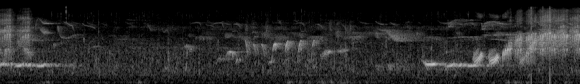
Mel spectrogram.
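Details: White-browed scimitar babbler calling in forest, giving quick low bubbling note series at the start and again near the end, while other birds chatter and twitter loudly between and over them.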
